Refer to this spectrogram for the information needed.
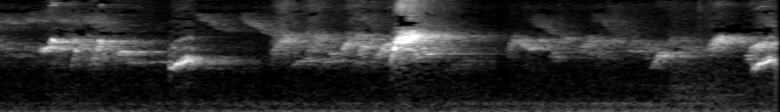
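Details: Red-whiskered bulbul kept by bird fanciers, provoked into a heated fighting song in the twisting-voice style; lively gurgling, whistled phrases run almost continuously, with a louder rising flourish midway and soft background hum.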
